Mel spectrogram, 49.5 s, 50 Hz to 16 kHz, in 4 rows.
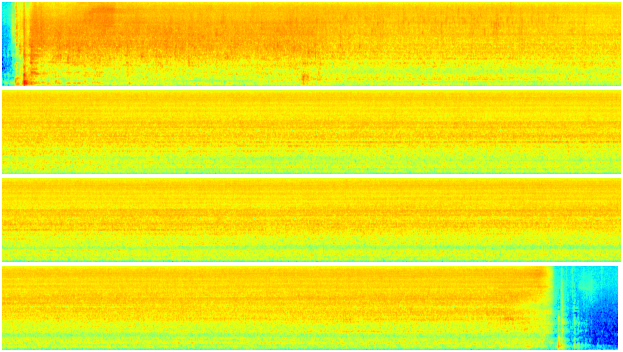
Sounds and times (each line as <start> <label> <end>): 0.1 Toilet Flush Long 48.6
